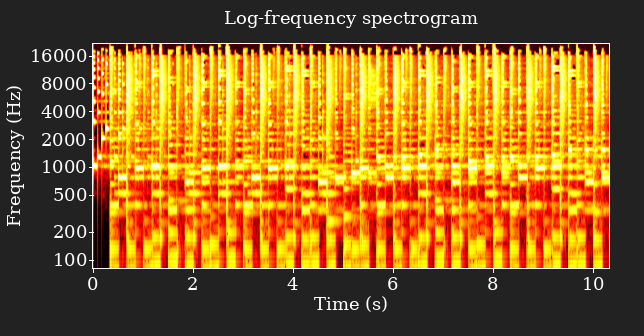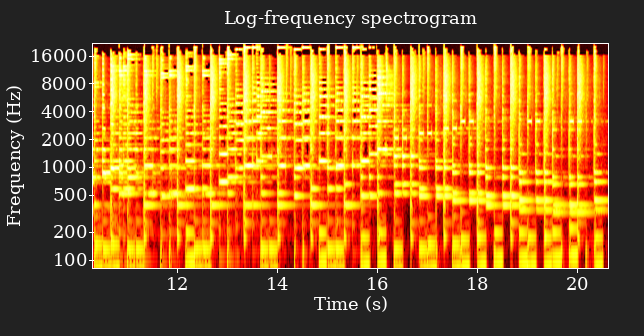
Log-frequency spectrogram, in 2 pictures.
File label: Lively; Gionee; ELife-E7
